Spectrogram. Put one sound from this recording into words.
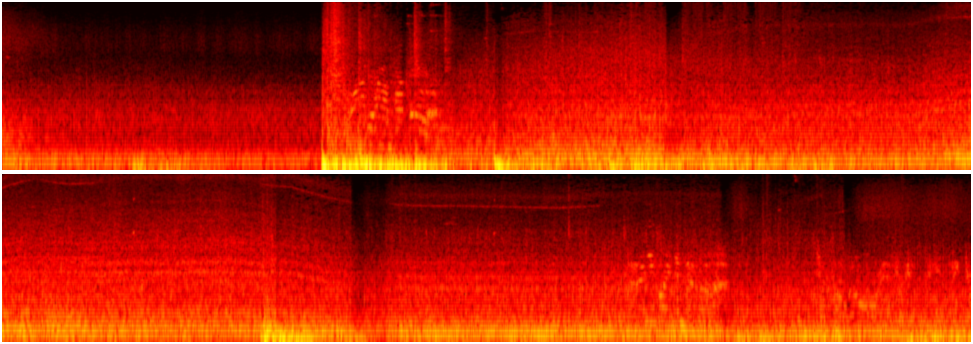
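A tank engine rumbles and roars steadily.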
